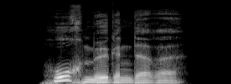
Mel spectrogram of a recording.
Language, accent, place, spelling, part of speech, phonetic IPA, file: German, Germany, Berlin, hochmögendere, adjective, [ˈhoːxˌmøːɡəndəʁə], De-hochmögendere.ogg
- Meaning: inflection of hochmögend: 1. strong/mixed nominative/accusative feminine singular comparative degree 2. strong nominative/accusative plural comparative degree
